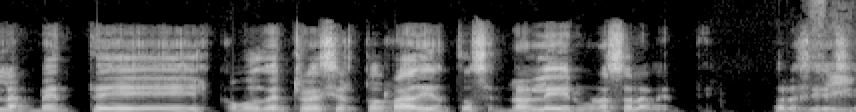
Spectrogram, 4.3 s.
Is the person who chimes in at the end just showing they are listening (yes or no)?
no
